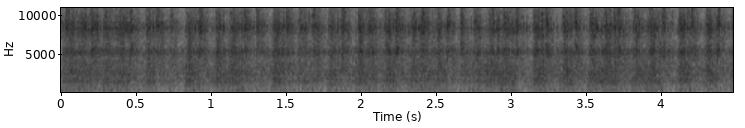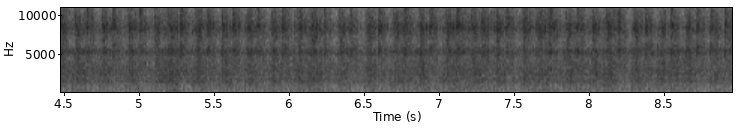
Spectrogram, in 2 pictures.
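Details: 1954 Gravely single-cylinder tractor after carburetor jets cleaned, starting on choke: chugs unevenly, stumbling and surging with loose clatter; owner says it seems to run rich and stalls whenever the mixture is leaned, cause unconfirmed.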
